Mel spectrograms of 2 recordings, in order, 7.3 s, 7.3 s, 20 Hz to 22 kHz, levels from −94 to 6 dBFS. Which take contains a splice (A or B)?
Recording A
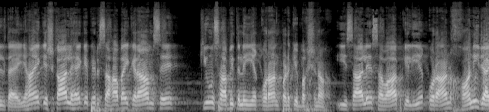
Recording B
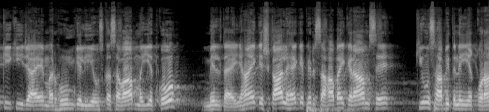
A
